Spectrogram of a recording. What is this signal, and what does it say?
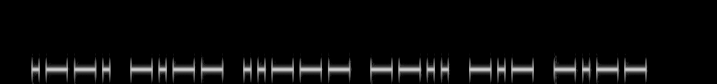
Morse code, heard as a keyed tone, about 17 wpm, 700 Hz. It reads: PY2ZKY
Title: DXCC-100 Call Signs - 6 Characters - Repeated 3x - 17wpm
